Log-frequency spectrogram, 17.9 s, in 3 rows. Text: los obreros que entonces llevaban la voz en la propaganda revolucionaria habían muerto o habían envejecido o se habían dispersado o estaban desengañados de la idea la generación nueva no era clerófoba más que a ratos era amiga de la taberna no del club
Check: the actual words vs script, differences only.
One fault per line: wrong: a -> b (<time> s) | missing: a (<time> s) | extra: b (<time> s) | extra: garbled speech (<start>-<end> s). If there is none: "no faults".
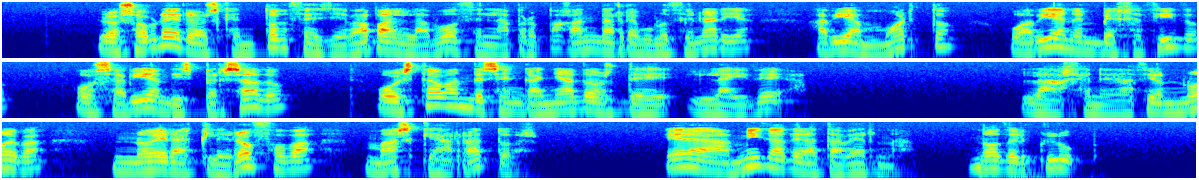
no faults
